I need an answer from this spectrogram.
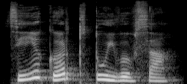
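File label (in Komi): сійӧ кӧрт туйвывса, Komi, female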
